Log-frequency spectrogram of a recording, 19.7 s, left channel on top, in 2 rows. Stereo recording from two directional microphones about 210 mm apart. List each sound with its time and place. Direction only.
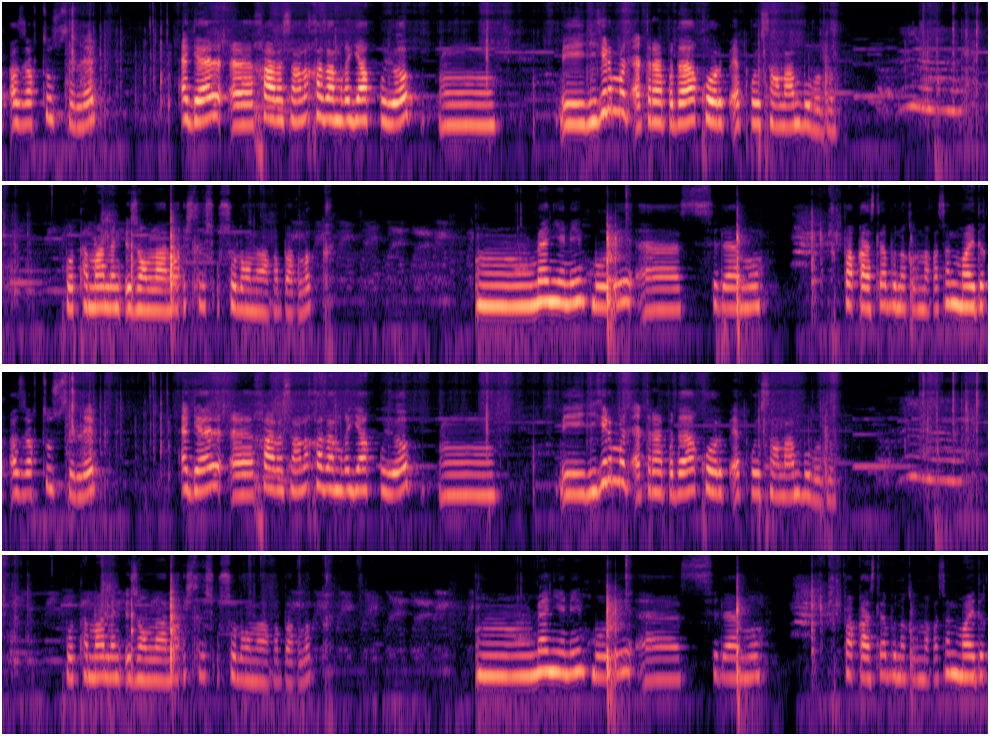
0.1 s a woman's voice: centre (ahead or behind)
0.5 s speech: 15° right (ahead or behind)
1.8 s a woman's voice: 5° right (ahead or behind)
10.5 s a woman's voice: 5° left (ahead or behind)
14.6 s a sound: 5° left (ahead or behind)
15.2 s a woman's voice: 5° left (ahead or behind)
